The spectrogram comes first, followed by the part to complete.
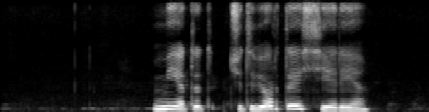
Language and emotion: Russian, neutral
